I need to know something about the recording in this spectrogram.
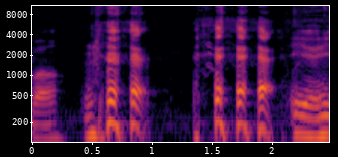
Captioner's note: laughs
